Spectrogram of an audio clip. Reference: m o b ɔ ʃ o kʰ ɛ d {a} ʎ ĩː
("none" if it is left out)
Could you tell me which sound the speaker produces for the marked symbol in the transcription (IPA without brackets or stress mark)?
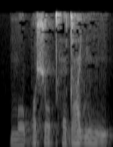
a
